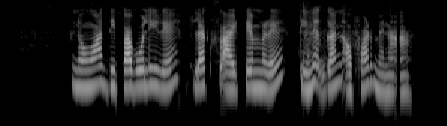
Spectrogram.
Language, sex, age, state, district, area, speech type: Santali, female, 18-30, West Bengal, Jhargram, rural, read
